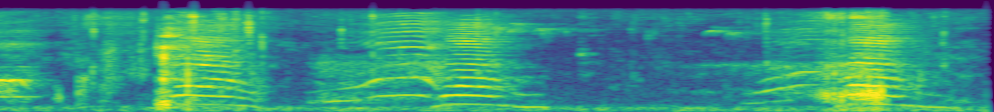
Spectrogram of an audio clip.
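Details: Goat giving a few nasal, quavering bleats, one long and wavering in the middle, with clatter and a brief voice around them.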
